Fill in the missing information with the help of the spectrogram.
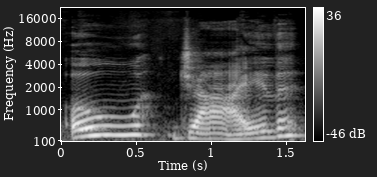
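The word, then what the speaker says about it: ogive: the cumulative of it the oh Jive is how you say that oh Jive and O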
